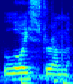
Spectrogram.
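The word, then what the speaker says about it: Leuchtturm: use definitely had to look up how to pronounce that by the way Loy strim 19:17 but yeah so you can use like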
